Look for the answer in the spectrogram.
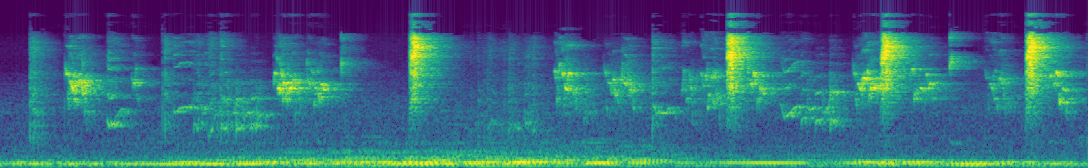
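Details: Budgerigar singing: a busy chattering warble of scratchy, buzzy notes and brief squawks, with sharper clicks roughly every second near the end over a steady low hum in the background.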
